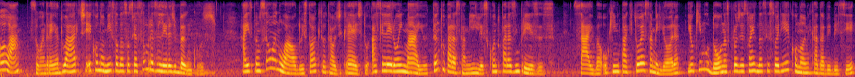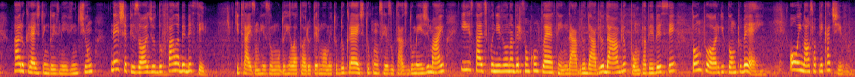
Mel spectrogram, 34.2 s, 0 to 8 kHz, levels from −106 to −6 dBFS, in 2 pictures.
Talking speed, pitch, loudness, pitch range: 145 wpm, 205 Hz, -22 LUFS, 155-245 Hz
